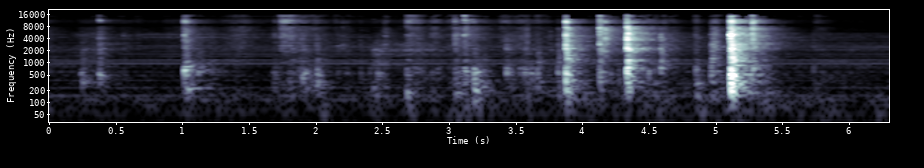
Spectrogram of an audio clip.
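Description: Handling noise: irregular rustles and knocks, the loudest about five seconds in, over a faint steady hum.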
